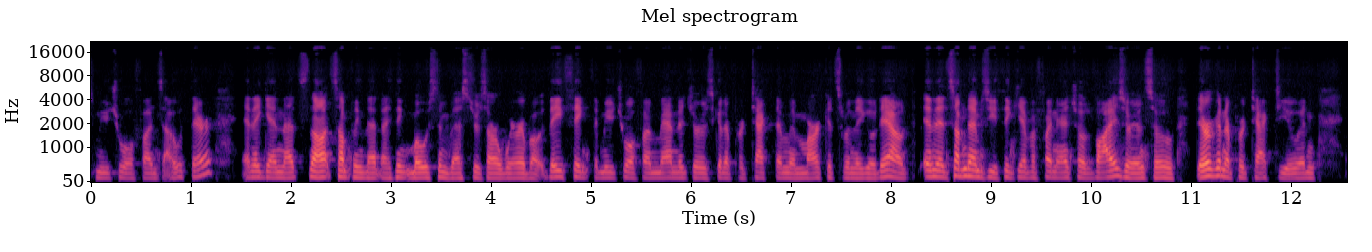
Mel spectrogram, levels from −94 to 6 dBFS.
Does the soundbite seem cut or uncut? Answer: cut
